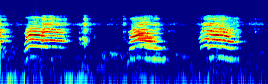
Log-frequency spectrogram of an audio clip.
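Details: Cat in a secret spot crowded with cats, giving three long, drawn-out meows about a second and a half apart, each bending slightly downward, over a quiet low background hum.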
